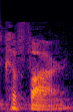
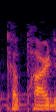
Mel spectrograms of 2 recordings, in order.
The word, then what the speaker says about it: kaphar: Well, the Hebrew verb translated to atone in the Scriptures is kafar, or kapar, depending on how you want to pronounce that, K-A-P-H-A-R, which means to cover over.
